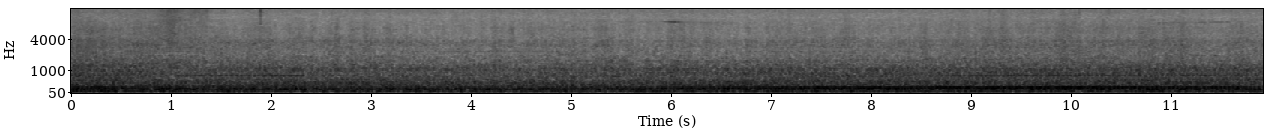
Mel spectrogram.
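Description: A steady mid-pitched whine rides over the engine drone and climbs a little as revs rise; the source isn't pinned down.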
